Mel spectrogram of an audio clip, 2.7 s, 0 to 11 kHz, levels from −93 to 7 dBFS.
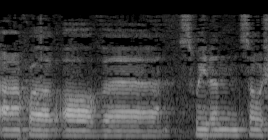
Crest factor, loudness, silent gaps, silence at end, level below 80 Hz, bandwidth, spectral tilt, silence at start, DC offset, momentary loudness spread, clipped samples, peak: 14 dB; -33 LUFS; none; 0 s; -66 dBFS; 8 kHz; -5 dB/octave; 0 s; under 0.1%; 8 LU; under 0.1%; -18 dBFS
